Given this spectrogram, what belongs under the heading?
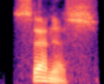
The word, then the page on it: senesce: American English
